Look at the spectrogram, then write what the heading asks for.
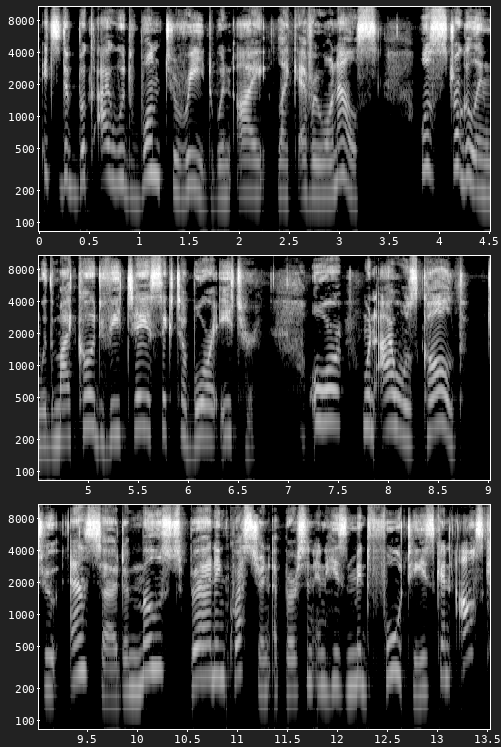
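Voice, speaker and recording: A woman's voice: fairly high pitch, lively intonation, moderate pace, a bit bright, no room sound, studio quality. A woman reading scripted audiobook narration.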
